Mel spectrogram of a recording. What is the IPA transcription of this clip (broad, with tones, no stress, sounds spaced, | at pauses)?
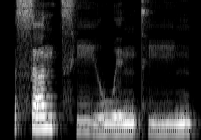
s ɐ˥ n t͡sʰ iː˨˩ w ɪ˨˥ ŋ t̪ʰ iː˨˧ ŋ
